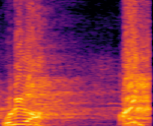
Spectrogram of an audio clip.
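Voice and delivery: ordinary delivery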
